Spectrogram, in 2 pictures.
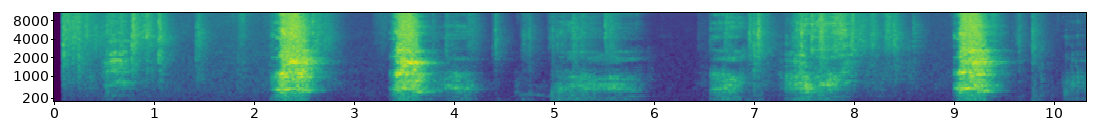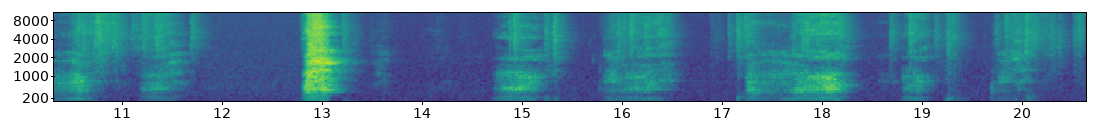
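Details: Pet dog named NuNu barking while chasing a soccer ball, loud sharp barks at irregular intervals with quieter growly vocal sounds in between.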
